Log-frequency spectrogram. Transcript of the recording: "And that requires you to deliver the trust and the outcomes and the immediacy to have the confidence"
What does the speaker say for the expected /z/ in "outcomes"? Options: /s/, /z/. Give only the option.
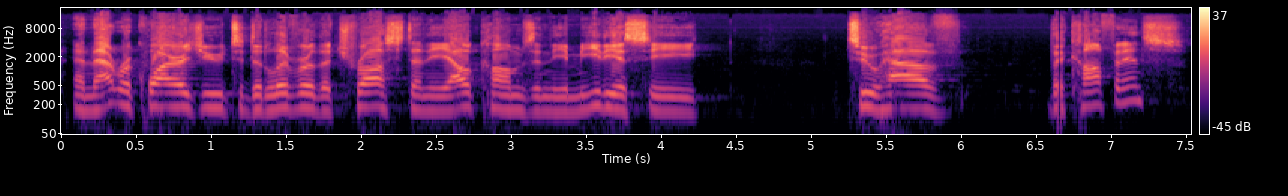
/z/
